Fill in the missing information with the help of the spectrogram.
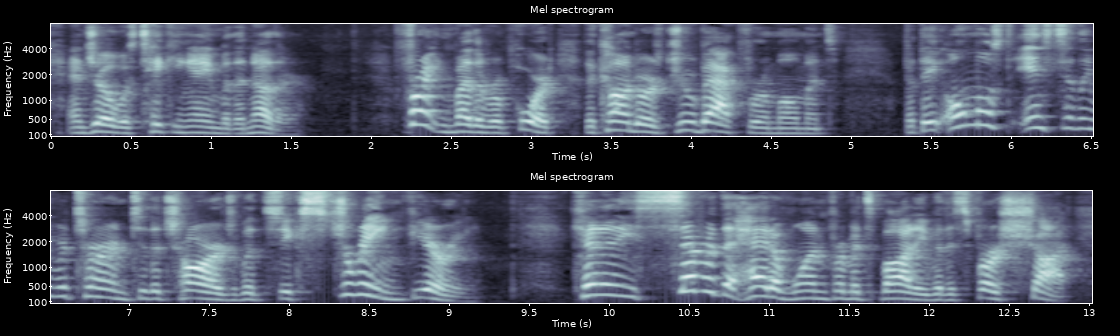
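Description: A narrator reading a classic novel aloud in an expressive style. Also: mid-range voice, fairly quick. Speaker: audiobook narrator. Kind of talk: scripted audiobook narration.

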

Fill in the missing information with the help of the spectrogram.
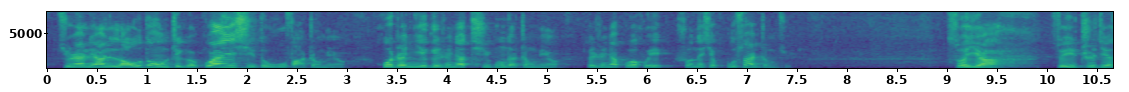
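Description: A middle-aged man hosting a legal commentary, delivering a scripted monologue with indignant rhetorical questions. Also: fairly high pitch.

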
